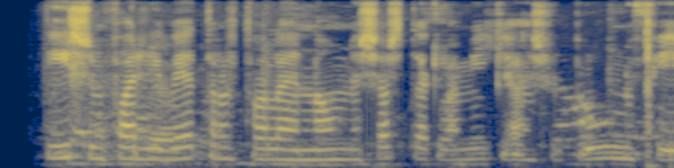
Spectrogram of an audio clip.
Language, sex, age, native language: Icelandic, male, 18-19, Icelandic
